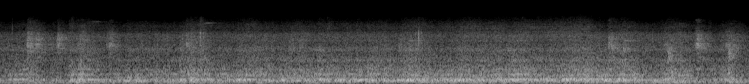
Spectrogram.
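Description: Meitetsu 6500 series electric train heard from inside the passenger car while running: a steady running noise with a low hum, broken by a few short clicks from the wheels.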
